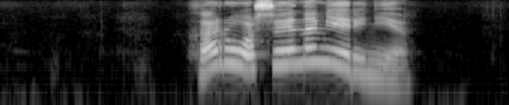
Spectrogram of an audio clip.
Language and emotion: Russian, positive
